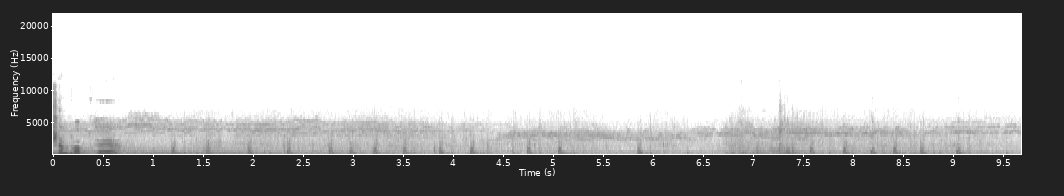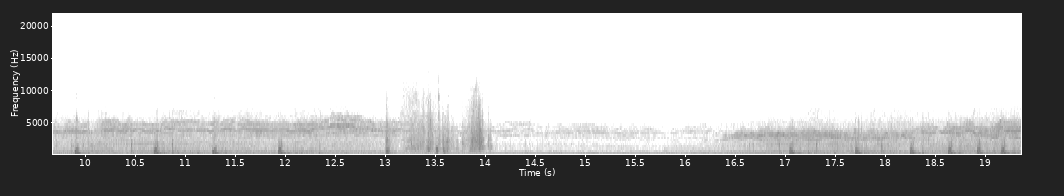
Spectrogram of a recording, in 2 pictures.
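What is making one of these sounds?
Heavy boots thud steadily on wooden stairs and floorboards.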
